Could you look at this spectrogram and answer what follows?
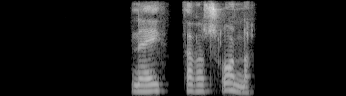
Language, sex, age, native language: Icelandic, female, 50-59, Icelandic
